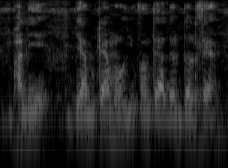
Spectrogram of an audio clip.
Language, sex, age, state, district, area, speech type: Santali, male, 30-45, West Bengal, Birbhum, rural, spontaneous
